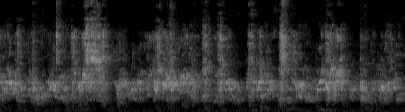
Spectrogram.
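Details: Pet budgerigars chatter in the morning, a continuous buzzy, scratchy warble of mixed chirps that swells and dips without pause.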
